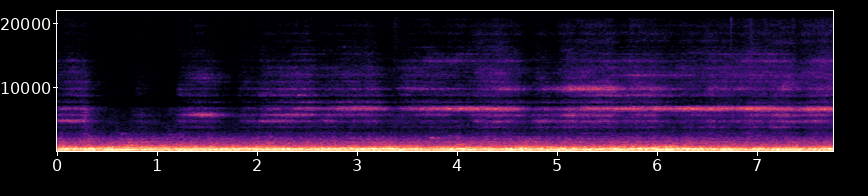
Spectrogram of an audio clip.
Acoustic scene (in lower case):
subway train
